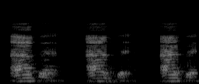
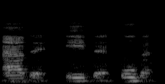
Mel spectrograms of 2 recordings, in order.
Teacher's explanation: বা ঠোঁটের ভিজা জায়গা চ্যাপটা হয়ে যাবে, লাগে যাবে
